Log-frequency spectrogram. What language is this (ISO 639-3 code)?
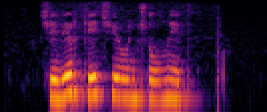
chm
